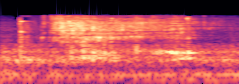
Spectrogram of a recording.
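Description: Water pours into a glass jar in a laboratory in a steady rush of splashing that swells quickly and holds for a couple of seconds before easing off, with no voices.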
